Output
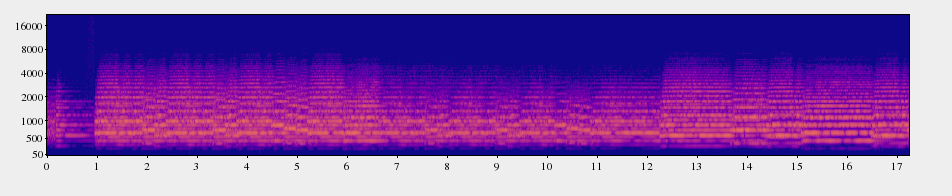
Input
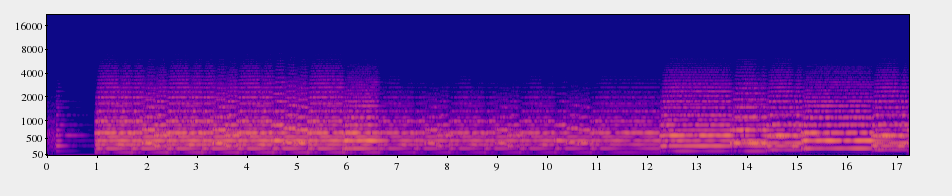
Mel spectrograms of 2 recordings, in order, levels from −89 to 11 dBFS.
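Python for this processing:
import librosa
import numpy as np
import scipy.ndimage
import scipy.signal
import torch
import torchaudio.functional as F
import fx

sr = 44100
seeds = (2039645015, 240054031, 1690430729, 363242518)

y = scipy.signal.sosfilt(scipy.signal.butter(4, 790.0, 'highpass', fs=sr, output='sos'), x)
y = fx.echo_wet_highpass(y, sr, ms=1090, feedback_pct=78, hz=3400.0, wet_db=-18)
y = fx.env_flatten(y, sr, amount_pct=50)
y = y * 10.0 ** (5.0 / 20.0)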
